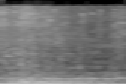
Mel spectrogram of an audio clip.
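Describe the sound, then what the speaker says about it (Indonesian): A glass cabinet in a film shatters with a broad, loud crash and a brief spray of breaking glass, dense and close, fading slightly over less than a second. "Yak Kun lekas membalut tangannya menggunakan kain untuk menghancurkan kaca tersebut"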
